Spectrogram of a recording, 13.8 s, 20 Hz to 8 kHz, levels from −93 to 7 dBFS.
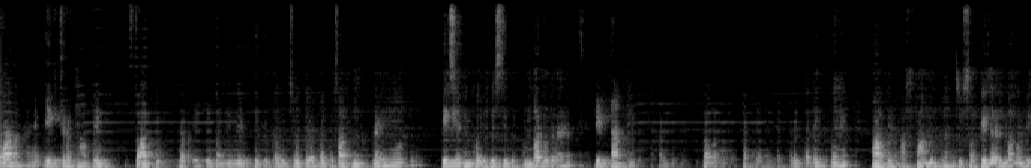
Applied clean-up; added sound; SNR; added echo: neural mask model DeepFilterNet 3.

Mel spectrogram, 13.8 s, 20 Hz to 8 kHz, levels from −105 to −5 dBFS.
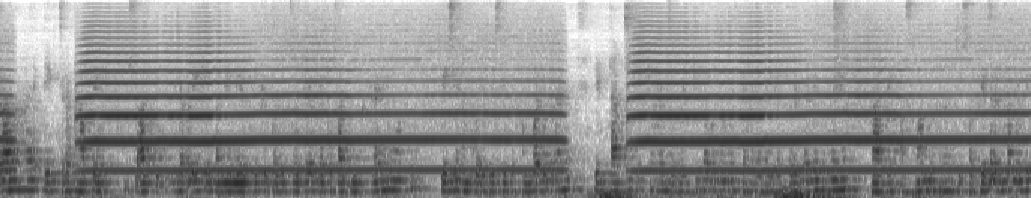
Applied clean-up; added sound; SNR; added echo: none; Trumpet; -4 dB; reverberation time 0.8 s.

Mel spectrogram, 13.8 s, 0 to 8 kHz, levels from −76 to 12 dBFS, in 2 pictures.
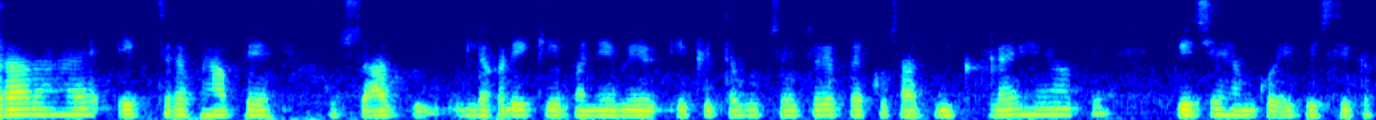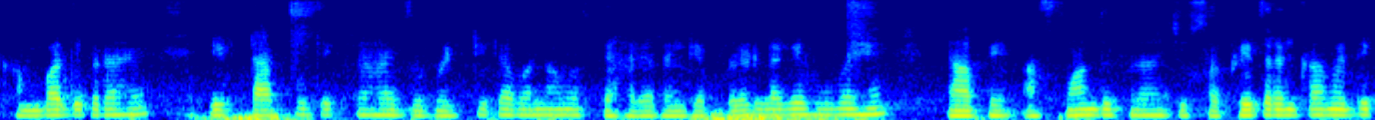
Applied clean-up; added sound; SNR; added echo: none; none; none; none.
